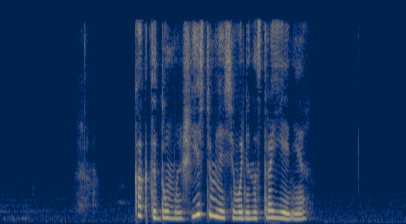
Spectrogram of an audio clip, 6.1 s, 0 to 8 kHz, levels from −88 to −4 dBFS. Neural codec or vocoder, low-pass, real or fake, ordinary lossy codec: codec, 24 kHz, 3.1 kbps, DualCodec; 7.2 kHz; fake; MP3, 48 kbps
